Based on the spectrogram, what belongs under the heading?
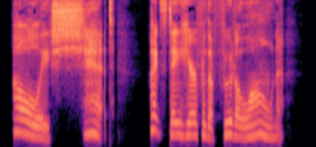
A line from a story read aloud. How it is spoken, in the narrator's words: I moaned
